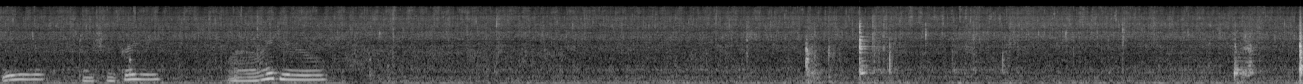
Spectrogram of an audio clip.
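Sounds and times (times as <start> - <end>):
shrimp sizzling in butter: 0.0 - 13.0
wooden utensil scraping pan: 12.3 - 12.8.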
